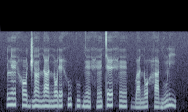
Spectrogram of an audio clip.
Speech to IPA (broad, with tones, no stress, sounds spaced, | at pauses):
l ɛ̃˦ h ɔ˧ d͡ʒ ã˧ n a˧ n ɔ˧ ɾ ɛ˦ h u˦˨ k u˧ ɡ ɛ̃˨ h ɛ̃˨˦ t ɛ˦ h ɛ̃˧ | b a˨ n ɔ˧ h a˨ ɡ ũ˨˦ ɾ i˦˨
